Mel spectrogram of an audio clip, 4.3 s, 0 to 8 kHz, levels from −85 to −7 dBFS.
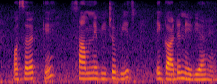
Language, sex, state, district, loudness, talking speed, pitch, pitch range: Hindi, female, Uttar Pradesh, Jalaun, -32 LUFS, 150 wpm, 195 Hz, 180-200 Hz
